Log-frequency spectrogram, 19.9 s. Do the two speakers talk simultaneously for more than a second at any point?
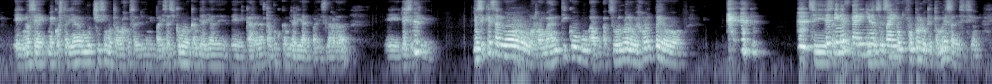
Yes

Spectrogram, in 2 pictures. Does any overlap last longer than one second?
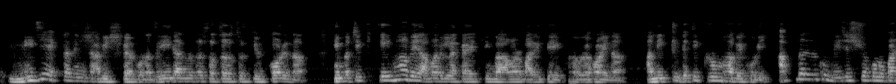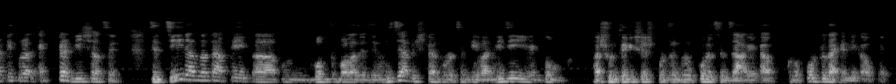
No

